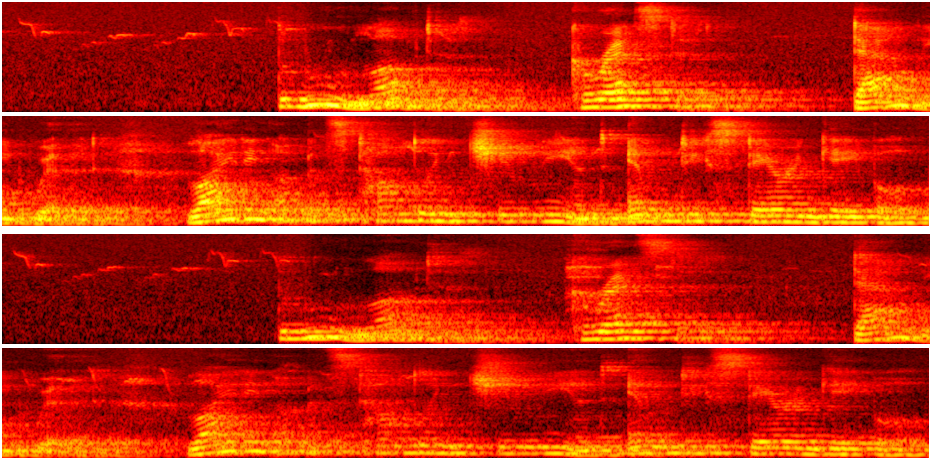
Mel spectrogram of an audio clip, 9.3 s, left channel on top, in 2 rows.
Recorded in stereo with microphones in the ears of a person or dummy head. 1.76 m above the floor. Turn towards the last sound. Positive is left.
turn(degrees=20)  # may be behind; listen again after turning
